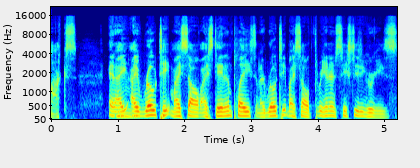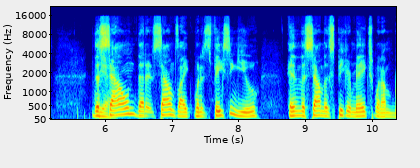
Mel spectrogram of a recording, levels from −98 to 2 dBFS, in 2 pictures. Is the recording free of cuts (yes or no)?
yes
